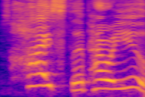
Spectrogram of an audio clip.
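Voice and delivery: high, loud mock-cheery hello; friendly greeting. First person greeting a newcomer in chat, high and friendly. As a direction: imitate an eager welcome, pitched well up.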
